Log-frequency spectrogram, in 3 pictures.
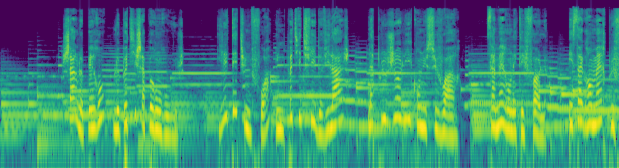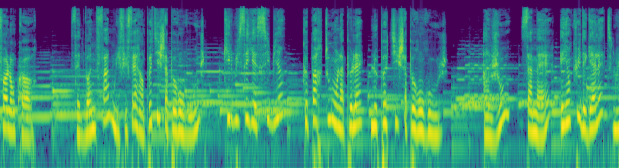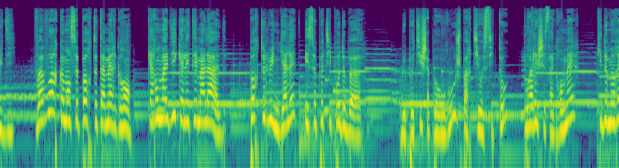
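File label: French, Audiobook; GoLocalise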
